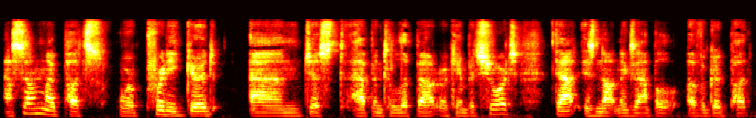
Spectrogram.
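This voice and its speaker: A man narrating his own golf round in a relaxed, chatty, self-deprecating way. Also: fairly low pitch, slightly rough. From not from Ireland. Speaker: golf vlogger. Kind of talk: casual voice-over commentary.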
